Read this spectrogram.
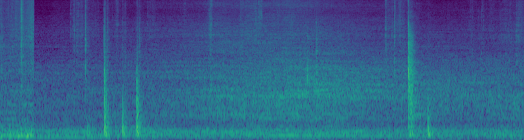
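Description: A spoon scrapes and taps against a bowl.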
